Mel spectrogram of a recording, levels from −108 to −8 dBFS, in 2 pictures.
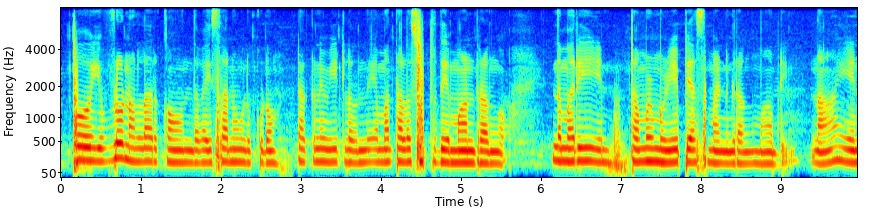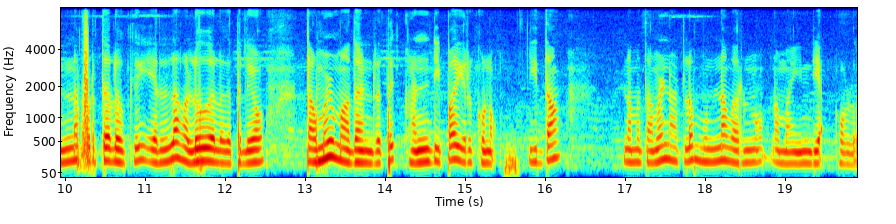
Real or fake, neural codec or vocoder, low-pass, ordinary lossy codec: real; none; none; none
